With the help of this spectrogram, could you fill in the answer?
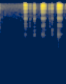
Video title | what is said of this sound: Poor ATV/MX Fuel Flow Tips | that's actually a ball bearing moving around that pretty much means that it's not stuck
